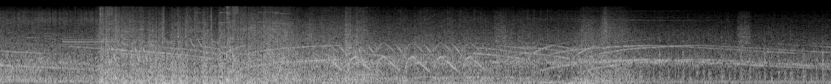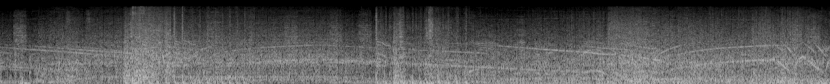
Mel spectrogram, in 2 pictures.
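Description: Cars crash into each other with loud metal bangs.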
